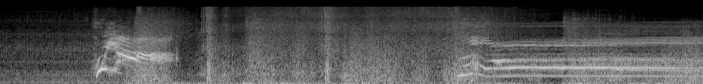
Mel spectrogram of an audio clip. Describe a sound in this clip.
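Vehicles crash with loud metal impacts.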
